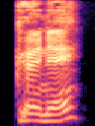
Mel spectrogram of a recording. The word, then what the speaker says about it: gunne: Gunne is the same as gunna in English slang, but the vowel at the end is a long A, so the spelling reflects that.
